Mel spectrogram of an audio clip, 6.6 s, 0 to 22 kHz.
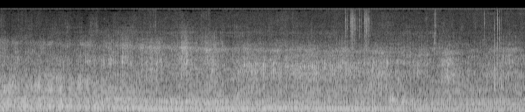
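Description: Boeing P-26 Peashooter's Pratt & Whitney R-1340 Wasp nine-cylinder radial engine and propeller running steadily in flight, its pitch falling over the first few seconds as the aircraft passes and moves away.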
